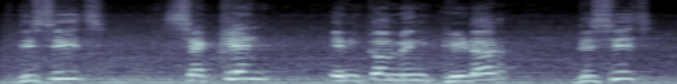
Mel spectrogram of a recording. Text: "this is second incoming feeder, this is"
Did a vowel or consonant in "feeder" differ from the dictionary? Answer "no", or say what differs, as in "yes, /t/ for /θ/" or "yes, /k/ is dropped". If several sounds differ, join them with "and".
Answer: yes, /p/ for /f/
